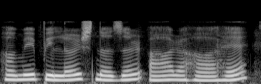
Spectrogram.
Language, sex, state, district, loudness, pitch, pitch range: Hindi, female, Assam, Kamrup Metropolitan, -12 LUFS, 210 Hz, 200-225 Hz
